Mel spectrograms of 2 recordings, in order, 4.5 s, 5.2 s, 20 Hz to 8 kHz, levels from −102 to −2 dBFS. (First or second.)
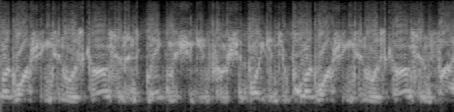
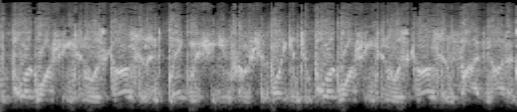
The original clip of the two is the first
